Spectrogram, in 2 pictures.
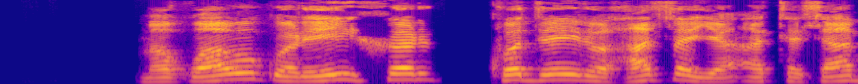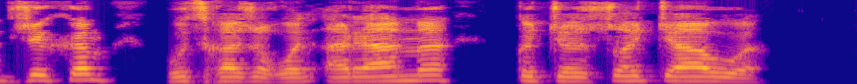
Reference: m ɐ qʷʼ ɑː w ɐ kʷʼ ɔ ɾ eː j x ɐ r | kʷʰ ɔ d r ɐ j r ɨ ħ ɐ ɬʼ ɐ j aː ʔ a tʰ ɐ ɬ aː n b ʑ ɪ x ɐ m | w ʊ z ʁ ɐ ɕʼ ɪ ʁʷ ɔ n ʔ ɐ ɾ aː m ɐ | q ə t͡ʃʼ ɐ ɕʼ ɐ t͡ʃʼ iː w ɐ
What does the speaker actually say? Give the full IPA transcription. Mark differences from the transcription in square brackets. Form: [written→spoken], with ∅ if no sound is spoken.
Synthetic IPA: m ɐ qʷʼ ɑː w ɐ kʷʼ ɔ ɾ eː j x ɐ r | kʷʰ ɔ d r ɐ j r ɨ ħ [ɐ→a] ɬʼ ɐ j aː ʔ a tʰ ɐ ɬ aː [n→∅] b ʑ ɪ x ɐ m | w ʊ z ʁ ɐ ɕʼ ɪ ʁʷ ɔ n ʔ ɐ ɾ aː m ɐ | q ə t͡ʃʼ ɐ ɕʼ ɐ t͡ʃʼ [iː→aː] w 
